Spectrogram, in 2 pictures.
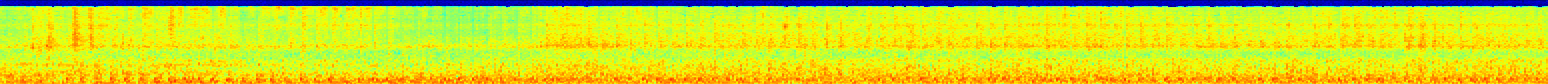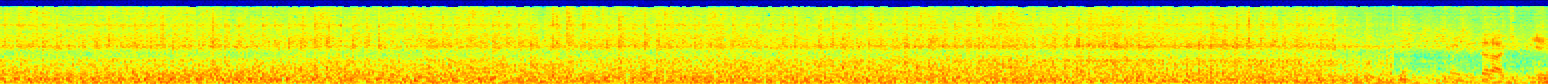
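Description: A passenger train running at speed, heard from an open coach door, with the steady rush and clatter of its wheels on the rails. A train on the next track passes close alongside in the opposite direction, adding to the noise.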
